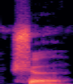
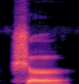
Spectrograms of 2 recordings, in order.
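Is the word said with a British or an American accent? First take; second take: British; American. First: It is said British-style, without a final r. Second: It is said American-style, with a hard r.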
